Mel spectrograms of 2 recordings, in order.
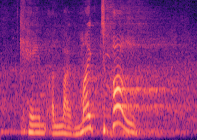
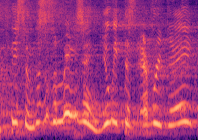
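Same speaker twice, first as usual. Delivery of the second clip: much higher, excited voice; amazed; 13 semitones higher than usual. Retold or imitated. Teller raving to his friend, high amazed gush. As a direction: gush with wonder. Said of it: "And I said".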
